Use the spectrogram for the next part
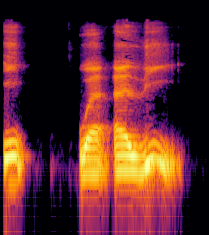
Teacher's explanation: harokat kasrah dari huruf dzal diperjelas dengan menyinyirkan bibir ke belakang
